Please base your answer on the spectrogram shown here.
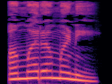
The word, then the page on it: ಅಮರಮುನಿ: kannada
